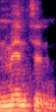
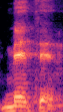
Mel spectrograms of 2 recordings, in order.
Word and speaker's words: Mitton: I think you said Minton, but that's okay. Mitton.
